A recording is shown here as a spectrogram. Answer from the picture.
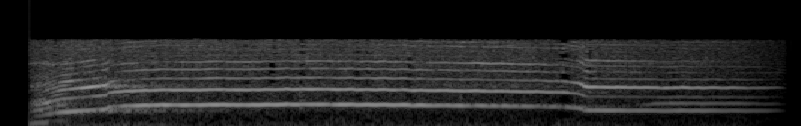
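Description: A wolf howling once: the pitch rises at the start and holds steady, then drops to a lower note near the end before stopping.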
